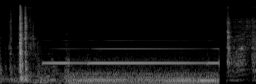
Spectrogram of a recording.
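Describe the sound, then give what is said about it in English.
A car carrying a family pulls away, heading to the hospital: a brief clunk, then a steady engine rumble with a thin whine lasting about two seconds before cutting off abruptly. “Dan, his parents, and Flowy pack in the car, and they all head over to the hospital, where they find Dan's grandma.”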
